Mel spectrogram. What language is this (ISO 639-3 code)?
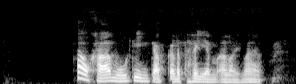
tha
